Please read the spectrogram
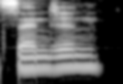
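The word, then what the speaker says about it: Şengün: And then I'm not even sure how to pronounce this guy's name, but I believe most people have been saying Sengun, so we're going to go with Sengun.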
